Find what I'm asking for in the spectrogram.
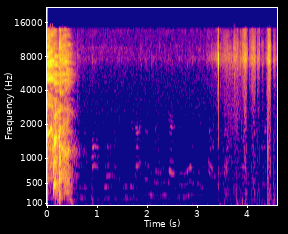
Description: Sleeping Chewbacca reacts to my coughing by clacking his teeth and chirping.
